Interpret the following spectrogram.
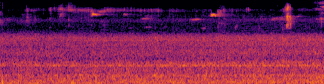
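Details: Steady broadband rumble like a moving vehicle, with a few faint high electronic blips; no animal sound.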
